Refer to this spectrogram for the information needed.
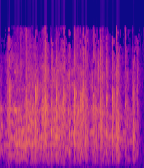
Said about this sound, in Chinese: …上台鞠躬，马上开说，掌声鼓励鼓励。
